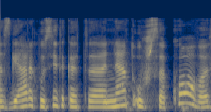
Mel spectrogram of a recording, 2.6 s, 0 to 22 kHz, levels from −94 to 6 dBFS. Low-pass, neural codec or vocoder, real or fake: 10.8 kHz; none; real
